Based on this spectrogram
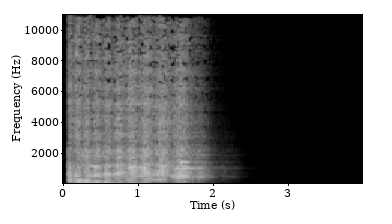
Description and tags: Dub Wub-1
EDM, ableton-live, bass, dubstep, electronic, excision, processed, sampled, synthesized, tremolo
